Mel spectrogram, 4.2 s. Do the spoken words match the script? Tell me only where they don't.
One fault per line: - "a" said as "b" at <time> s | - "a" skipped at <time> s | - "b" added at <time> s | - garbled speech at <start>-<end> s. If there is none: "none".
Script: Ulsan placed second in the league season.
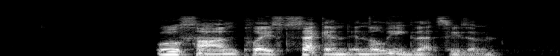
- "that" added at 3.1 s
